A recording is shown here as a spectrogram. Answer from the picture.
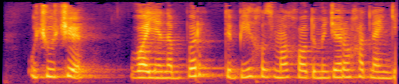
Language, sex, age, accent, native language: Uzbek, female, 18-24, Buxoro, Uzbek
